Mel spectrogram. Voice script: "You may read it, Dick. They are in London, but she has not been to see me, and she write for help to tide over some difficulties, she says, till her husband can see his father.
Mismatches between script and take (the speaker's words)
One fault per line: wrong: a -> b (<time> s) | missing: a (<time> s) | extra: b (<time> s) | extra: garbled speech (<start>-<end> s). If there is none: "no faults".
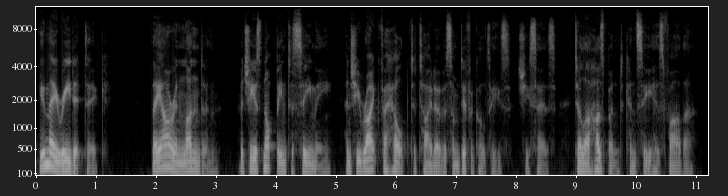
no faults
